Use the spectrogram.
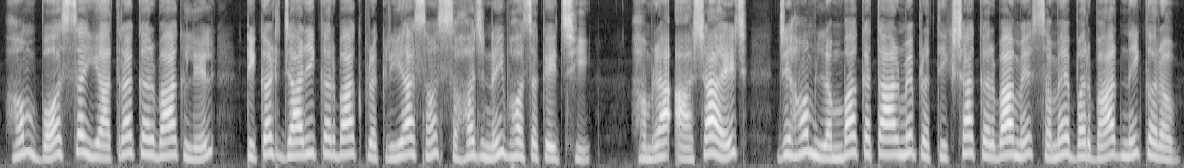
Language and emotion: Maithili, fearful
